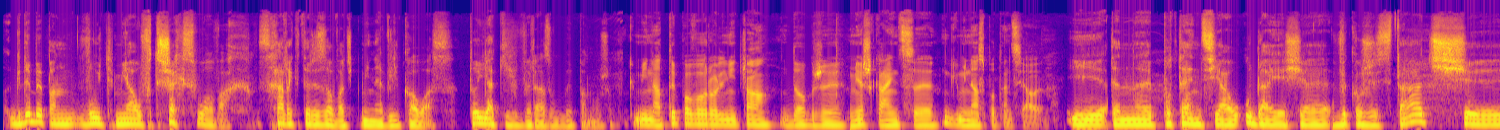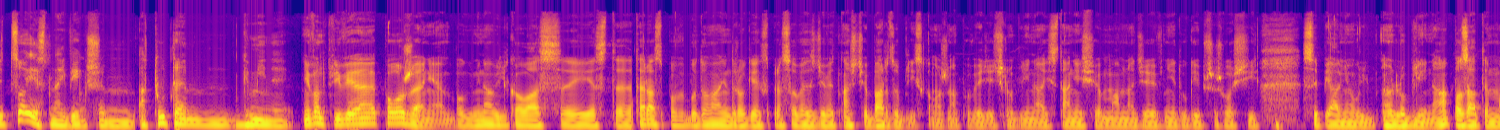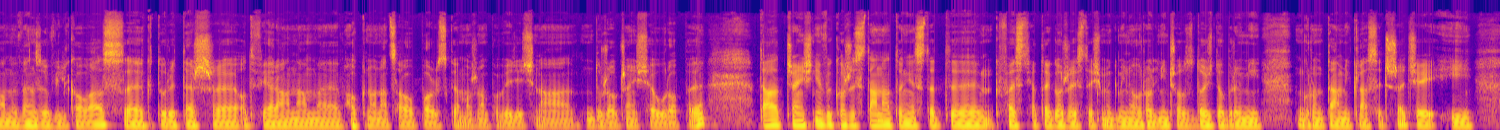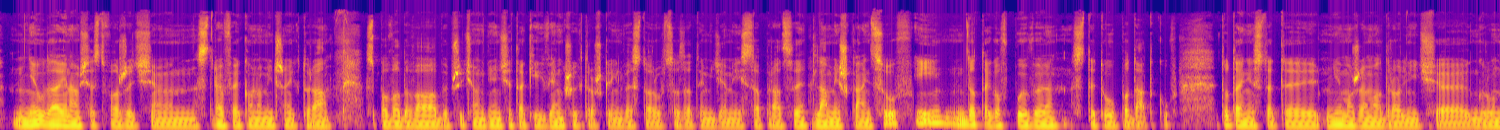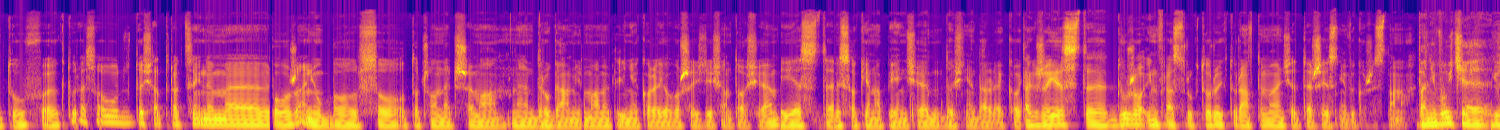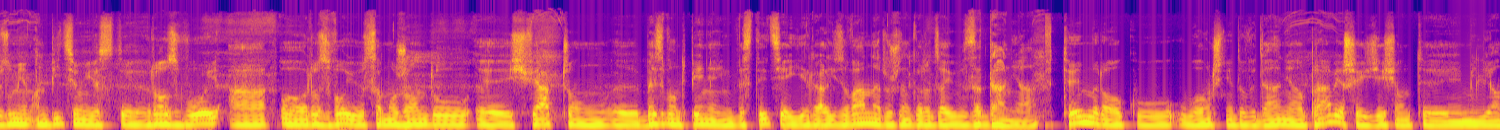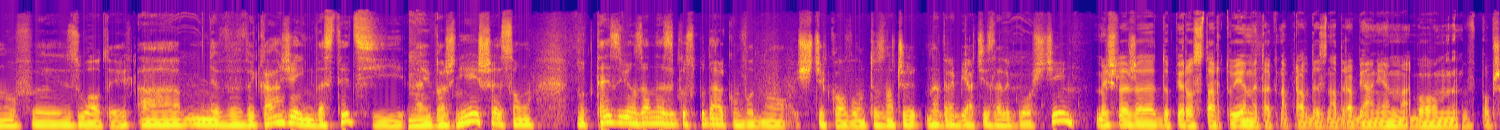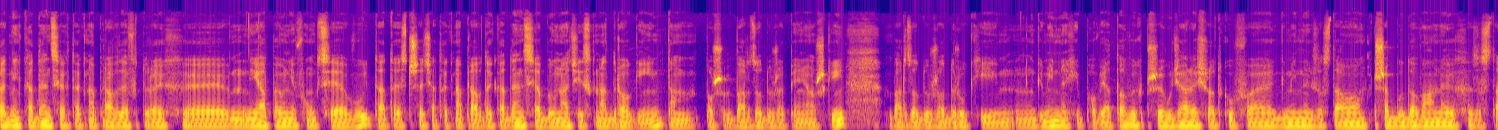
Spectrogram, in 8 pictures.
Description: Cała rozmowa z wójtem gminy Wilkołaz w poniższym materiale dźwiękowym: Gmina Wilkołaz może pochwalić się także bogatą historią.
